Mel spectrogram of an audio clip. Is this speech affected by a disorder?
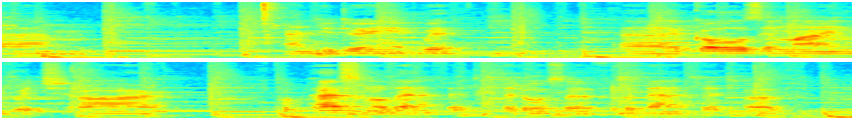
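No.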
